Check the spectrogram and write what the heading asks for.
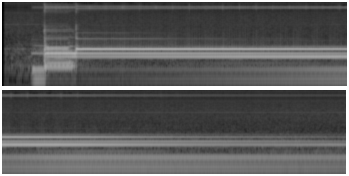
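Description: Gold-top Les Paul-style electric guitar: a chord struck about a second in and left to ring, holding steady and then slowly fading from about six seconds.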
